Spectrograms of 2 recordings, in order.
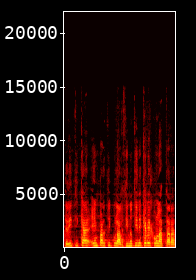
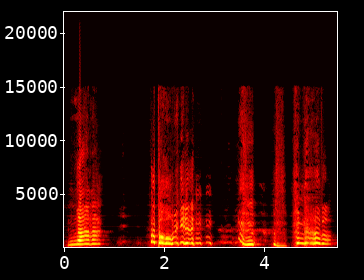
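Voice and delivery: high, strained voice holding in anger; comically tense denial; forced calm; 11 semitones higher, 5 dB louder, much slower than usual. Acted. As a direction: squeeze it out while bottling up a scream. Acts suppressed anger, claiming all's fine.

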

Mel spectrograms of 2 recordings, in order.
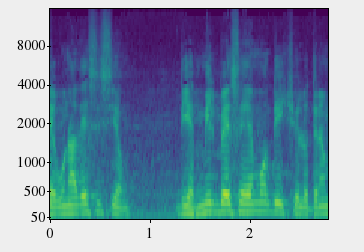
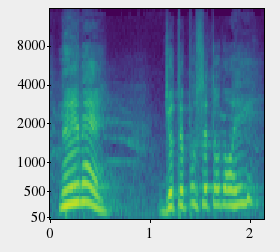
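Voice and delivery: higher voice, a laugh in the first word; a light take on the wife's reply; voicing the wife; 10 semitones higher, 4 dB louder than usual. (imitando a la esposa con voz más aguda)

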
